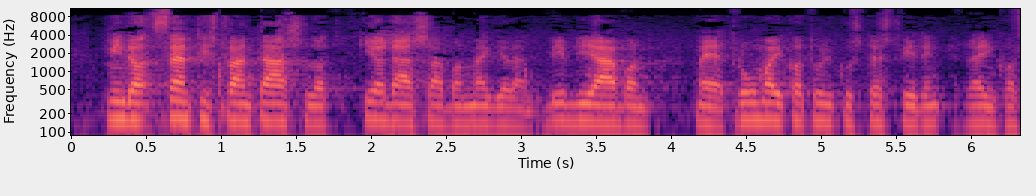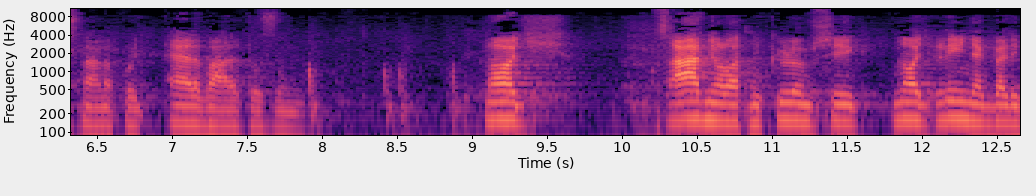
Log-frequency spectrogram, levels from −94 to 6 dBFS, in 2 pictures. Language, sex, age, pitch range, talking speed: Hungarian, male, 30-49, 135-150 Hz, 100 wpm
